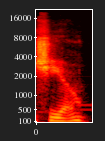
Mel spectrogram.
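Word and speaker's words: chiot: two french words so shio it's not spelled like this it's c-h-i-o-t and it's the french word for puppy and so she n is dog and she-o is puppy and as you can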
